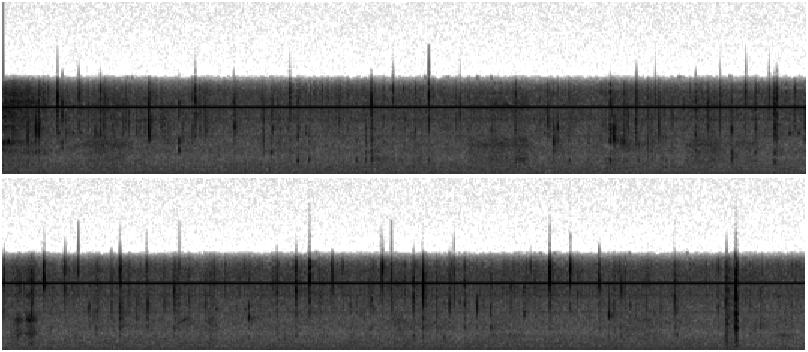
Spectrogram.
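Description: A dog's tongue and nose knock a plate against the floor.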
